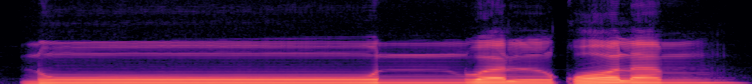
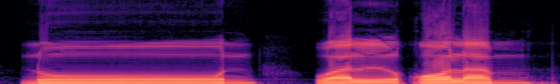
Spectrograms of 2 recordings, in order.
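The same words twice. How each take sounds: First: The words run together with no break. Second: There is a short break after the first word. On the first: The speaker calls it right. "Tanpa ada jeda" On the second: The speaker calls it wrong. "itu seperti saktah"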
